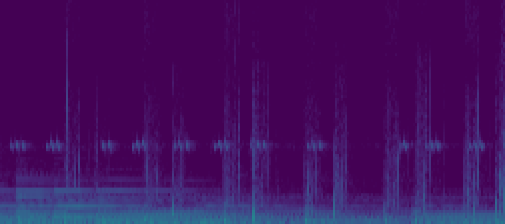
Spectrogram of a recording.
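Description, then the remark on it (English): Steady footsteps walking on a dark street at an even pace, about two steps a second, each sharp, over a constant low droning hum. “Why am I hearing another set of footsteps?”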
